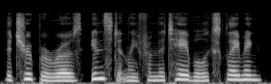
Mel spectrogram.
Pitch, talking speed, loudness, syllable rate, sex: 195 Hz, 175 wpm, -16 LUFS, 5.6 syllables/s, female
